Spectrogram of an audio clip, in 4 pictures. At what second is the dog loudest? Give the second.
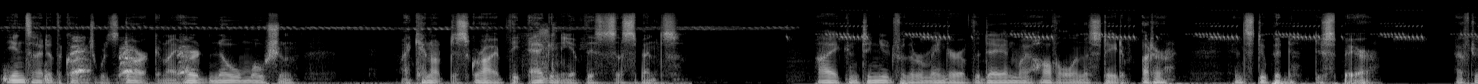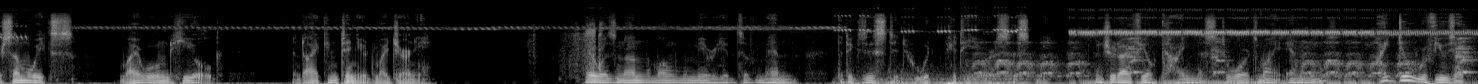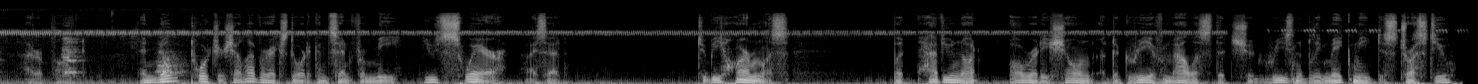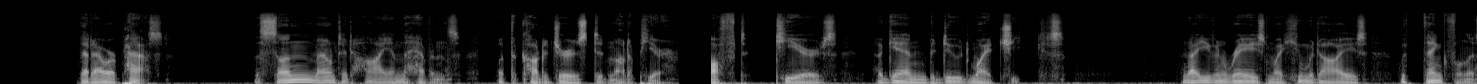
1 s.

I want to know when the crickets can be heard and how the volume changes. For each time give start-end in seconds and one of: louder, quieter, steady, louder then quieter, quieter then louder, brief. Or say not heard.
0.0-44.2 louder then quieter.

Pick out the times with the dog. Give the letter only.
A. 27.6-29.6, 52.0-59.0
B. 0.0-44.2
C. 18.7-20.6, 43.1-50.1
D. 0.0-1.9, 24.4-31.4
D.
